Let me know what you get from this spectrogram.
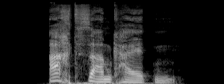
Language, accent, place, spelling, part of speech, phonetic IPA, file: German, Germany, Berlin, Achtsamkeiten, noun, [ˈaxtzaːmkaɪ̯tn̩], De-Achtsamkeiten.ogg
- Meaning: plural of Achtsamkeit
